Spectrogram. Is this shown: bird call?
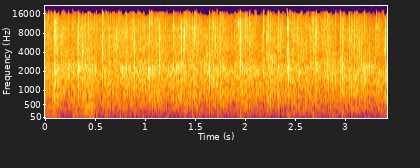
no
